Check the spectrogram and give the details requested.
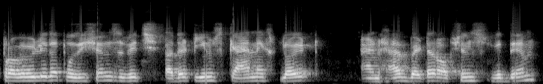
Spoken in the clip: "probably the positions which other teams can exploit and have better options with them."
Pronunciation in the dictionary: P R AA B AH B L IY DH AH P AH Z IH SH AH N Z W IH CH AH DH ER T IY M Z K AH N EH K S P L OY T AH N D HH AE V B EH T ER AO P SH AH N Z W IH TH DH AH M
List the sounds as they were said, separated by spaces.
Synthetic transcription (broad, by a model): P R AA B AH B L IY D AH P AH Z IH SH AH N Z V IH CH AH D ER T IY M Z K AH N EH K S P L OY T AH N D HH AE V B EH T ER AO P SH AH N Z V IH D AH M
